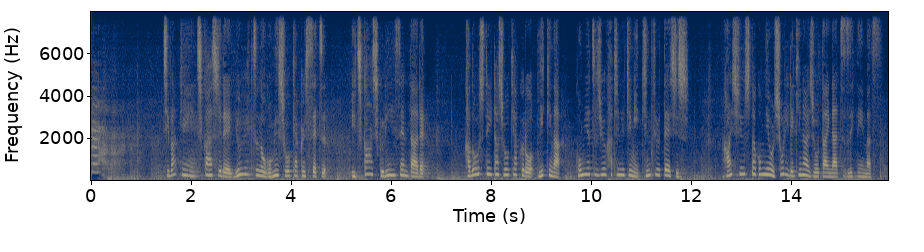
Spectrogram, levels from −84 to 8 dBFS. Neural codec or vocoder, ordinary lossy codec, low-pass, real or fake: codec, 16 kHz, 1 kbps, X-Codec, WavLM features, trained on Multilingual LibriSpeech; none; none; fake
